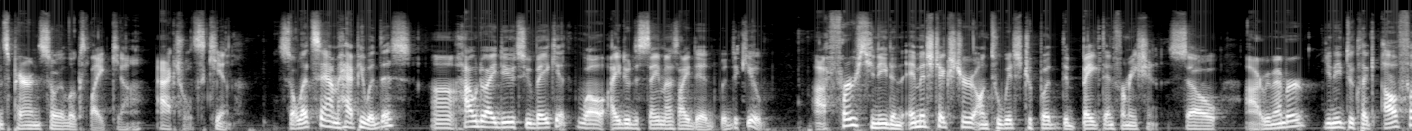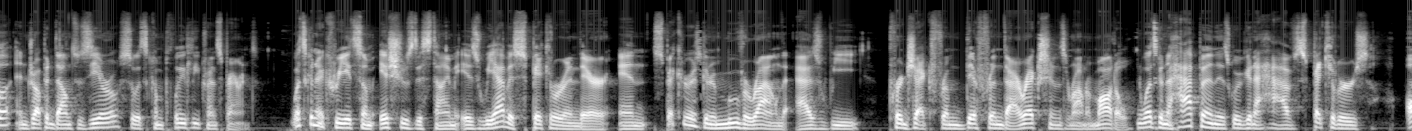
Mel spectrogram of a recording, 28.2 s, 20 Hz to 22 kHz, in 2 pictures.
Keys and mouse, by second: 0.3-1.9 drag, 2.5 middle click, 3.3 drag, 3.8 ctrl+space, 4.9-5.3 ctrl+alt+middle drag, 5.6-6.5 alt+middle drag, 6.5 shift+a, 8.7-16.9 drag, 10.6 BackSpace, 18.2 alt+middle click, 18.8 ctrl+space, 19.7 alt+middle click, 20.4-21.5 ctrl+alt+middle drag, 21.7-28.2 middle drag.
